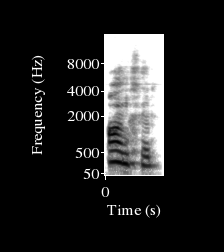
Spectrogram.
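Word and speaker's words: Angel: не було на карті прізвище льотчика іспанською мовою вимовляється як Анхель тому водоспад і дістав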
